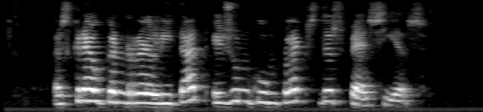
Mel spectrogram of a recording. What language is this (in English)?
Catalan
